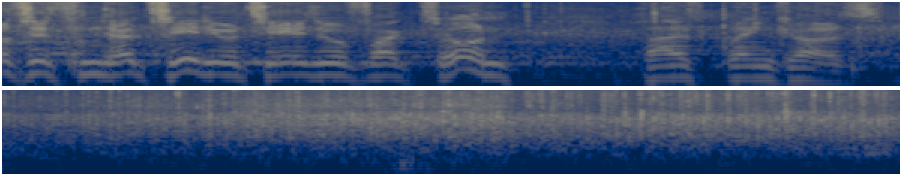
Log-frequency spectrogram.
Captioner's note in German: Beifall bei der CDU/CSU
